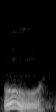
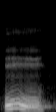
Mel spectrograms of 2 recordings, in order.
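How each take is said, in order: First: The vowel is a plain back u sound. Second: The vowel is a rounded front ü sound. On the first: "then there's no umlaut" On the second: "then you have umlaut on top"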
